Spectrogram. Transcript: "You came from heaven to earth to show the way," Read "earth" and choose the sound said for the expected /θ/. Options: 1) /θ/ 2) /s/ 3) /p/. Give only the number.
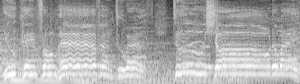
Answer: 1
